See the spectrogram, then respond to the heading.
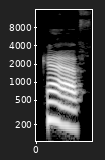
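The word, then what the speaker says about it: كاف: The first letter we're going to learn today is kaf. The kaf is pronounced just like the English K.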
